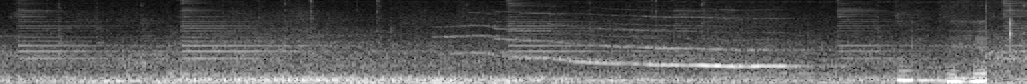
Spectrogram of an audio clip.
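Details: A limping Scottish Fold cat, being taken out for a vet checkup, gives a long, drawn-out, downward-sliding meow, sounding anxious; she normally doesn't cry.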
